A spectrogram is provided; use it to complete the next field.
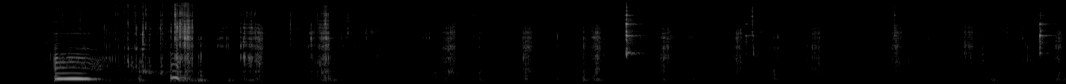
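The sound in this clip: Eating food, with crunchy bites and chewing in many short, irregular bursts separated by brief pauses, fairly quiet and alone.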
